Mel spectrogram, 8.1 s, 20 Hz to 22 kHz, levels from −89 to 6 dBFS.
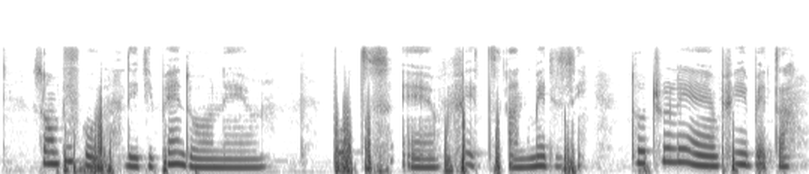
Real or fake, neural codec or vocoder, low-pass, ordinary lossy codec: real; none; 7.2 kHz; none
